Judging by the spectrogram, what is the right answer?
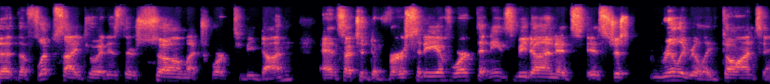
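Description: A man keeps a moderate pace and leaves hardly any pauses. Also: quiet background. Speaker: author and technology researcher; presenter. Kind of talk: webinar presentation. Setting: video call. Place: home room. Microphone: video call.

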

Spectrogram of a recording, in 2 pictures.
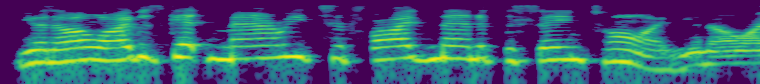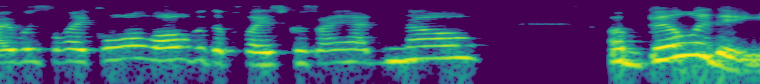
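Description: A woman with an American accent. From New York. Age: 60s. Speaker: recovering alcoholic speaker. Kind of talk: testimony. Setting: video call.

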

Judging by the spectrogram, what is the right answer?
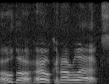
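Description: A man's put-on character voice, extremely high-pitched, with lively intonation and a slow pace

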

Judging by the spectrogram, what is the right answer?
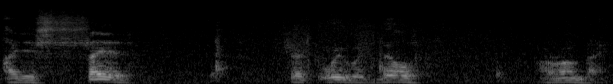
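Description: Delivery is very slow, with long, frequent pauses and fairly even intonation. Background noise is noticeable. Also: man, fairly low pitch for a man. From Arkansas. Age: 90. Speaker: businessman, war veteran. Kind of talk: interview answer. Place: home room.

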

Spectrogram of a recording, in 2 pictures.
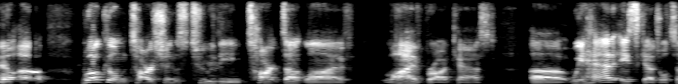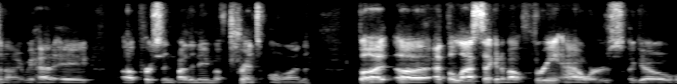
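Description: Against a quiet background, a man talks fairly slowly with lively intonation. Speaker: show host. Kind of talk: casual livestream show chat. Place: home room. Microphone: video call.

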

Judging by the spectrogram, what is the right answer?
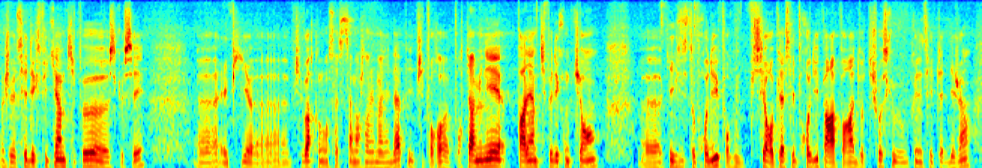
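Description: With fairly even intonation and a medium pitch, a man talks at a very fast pace. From France. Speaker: software security expert; presenter. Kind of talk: technical presentation. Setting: office meeting room with colleagues. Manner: hesitant, many fillers. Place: meeting room.

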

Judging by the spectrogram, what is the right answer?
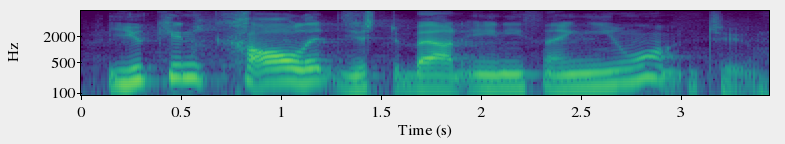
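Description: In a rural Missouri accent, a man with a fairly high pitch talks at a fairly slow pace, his pitch swinging very widely. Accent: Midwestern US rural (Missouri). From northeast Missouri. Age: 60s. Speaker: farmer and farm writer. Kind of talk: seminar talk. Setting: stage with audience.

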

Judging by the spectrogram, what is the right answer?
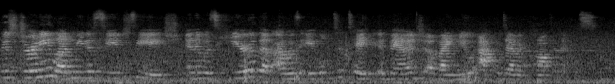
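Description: Noticeable background noise and audible room echo accompany a fairly quick pace with ordinary pitch variation. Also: woman, high pitch for a woman. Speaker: graduating student speaker. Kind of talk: commencement speech. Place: tent.

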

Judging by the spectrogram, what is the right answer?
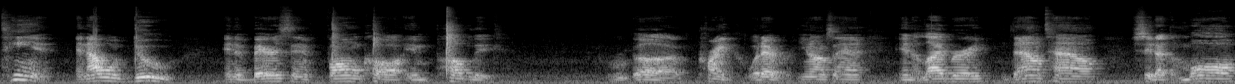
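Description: Audible room echo surrounds a man's voice. There is light background noise too. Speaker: youtuber reacting to video. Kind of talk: casual vlog chat. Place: home room. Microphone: camera far.

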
